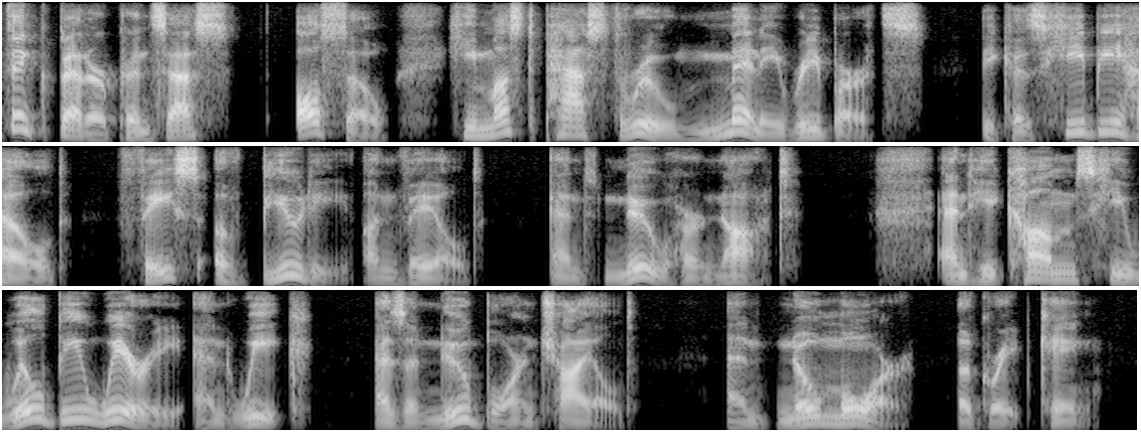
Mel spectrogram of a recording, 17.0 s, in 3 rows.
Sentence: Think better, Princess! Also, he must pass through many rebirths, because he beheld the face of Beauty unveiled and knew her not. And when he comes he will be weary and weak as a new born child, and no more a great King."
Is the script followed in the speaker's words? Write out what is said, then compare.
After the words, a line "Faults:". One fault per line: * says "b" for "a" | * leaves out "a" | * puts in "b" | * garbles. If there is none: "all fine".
Think better, Princess! Also, he must pass through many rebirths, because he beheld face of Beauty unveiled and knew her not. And he comes he will be weary and weak as a new born child, and no more a great King."
Faults:
* leaves out "the"
* leaves out "when"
